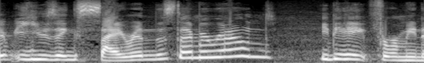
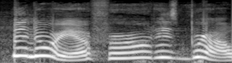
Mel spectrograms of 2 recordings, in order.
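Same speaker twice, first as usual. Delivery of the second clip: plain reading voice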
